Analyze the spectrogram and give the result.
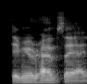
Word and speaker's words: Demir Hamza: Demir Hamza in English.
